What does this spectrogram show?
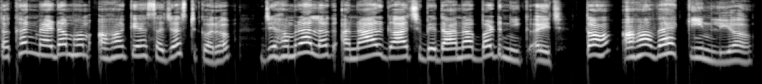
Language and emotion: Maithili, neutral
